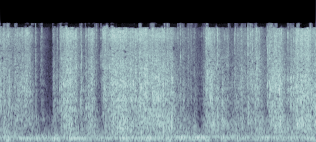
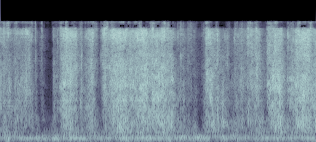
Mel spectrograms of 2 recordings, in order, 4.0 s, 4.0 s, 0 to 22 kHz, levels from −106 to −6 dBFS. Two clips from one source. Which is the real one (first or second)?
first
